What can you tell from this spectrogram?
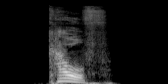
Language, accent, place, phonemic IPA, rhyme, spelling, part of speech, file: German, Germany, Berlin, /kaʊ̯f/, -aʊ̯f, Kauf, noun, De-Kauf.ogg
- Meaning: purchase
